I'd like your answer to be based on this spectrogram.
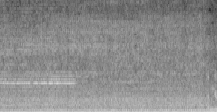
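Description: A truck overtakes on a highway at night, heard as a loud, close, continuous low engine and road roar with steady rumble and no pauses.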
